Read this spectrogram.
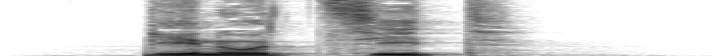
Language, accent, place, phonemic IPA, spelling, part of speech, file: German, Germany, Berlin, /ˌɡenoˈt͡siːt/, Genozid, noun, De-Genozid.ogg
- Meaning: genocide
